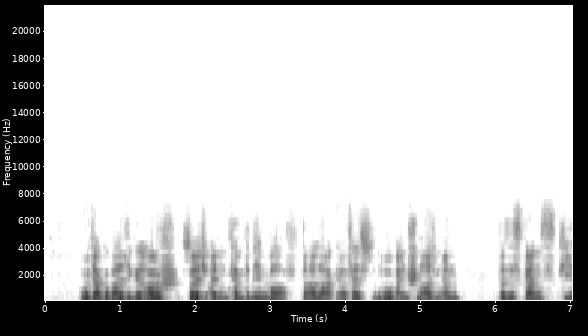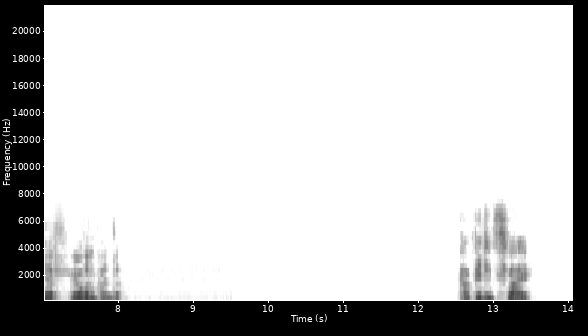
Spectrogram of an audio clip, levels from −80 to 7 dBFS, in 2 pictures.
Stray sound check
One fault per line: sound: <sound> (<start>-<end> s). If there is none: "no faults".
no faults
